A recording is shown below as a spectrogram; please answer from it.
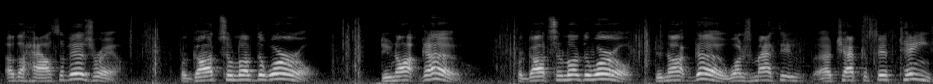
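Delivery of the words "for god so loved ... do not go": loud, forceful preacher's contrast; emphatic preaching. Acted. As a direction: hammer the two verses against each other. Preaching, contrasting two verses.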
